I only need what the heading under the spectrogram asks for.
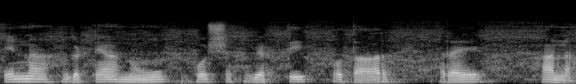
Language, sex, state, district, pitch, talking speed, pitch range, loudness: Punjabi, male, Punjab, Fazilka, 115 Hz, 85 wpm, 110-120 Hz, -20 LUFS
